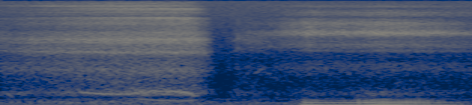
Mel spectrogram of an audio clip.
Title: Big Pig Snoozin' (HD Queenie Snoring Audio)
